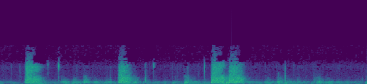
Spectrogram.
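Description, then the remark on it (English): Several loud, sharp gunshots from a revolver and rifles ring out at irregular intervals, about four blasts with short echoing tails, over a steady low rumble and windy background noise. No one speaks. “I shall use my revolver, Francois. Load both rifles deep.”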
